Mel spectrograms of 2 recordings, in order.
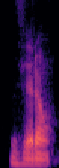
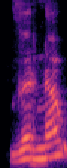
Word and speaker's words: verão: Verão. Now in verão. Verão. The January, janeiro. What? Vernão. Vernão or verão? Verão. Verão. Verão. Verão. Verão.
